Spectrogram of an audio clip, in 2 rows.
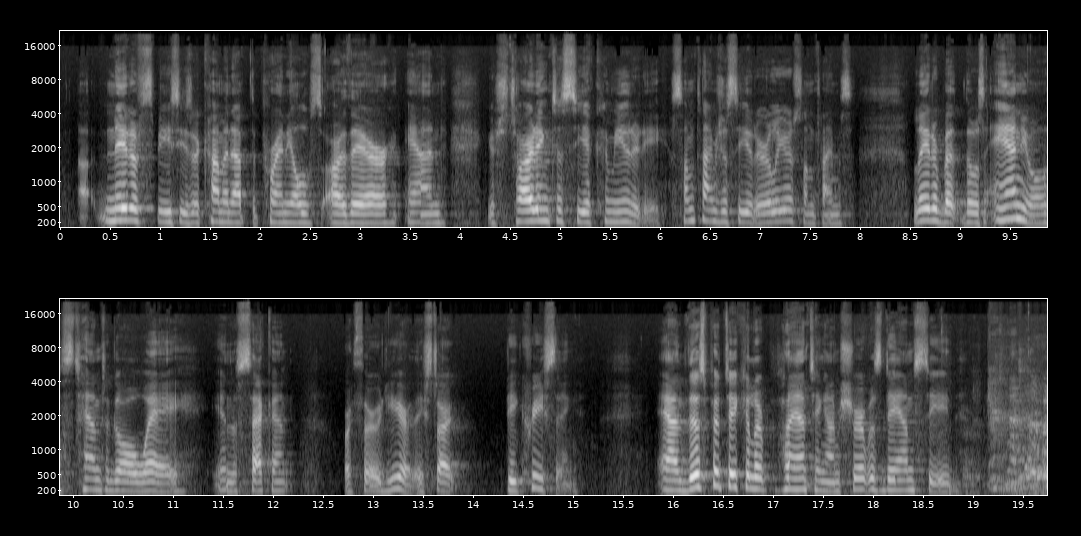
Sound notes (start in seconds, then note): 18.9 laughter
